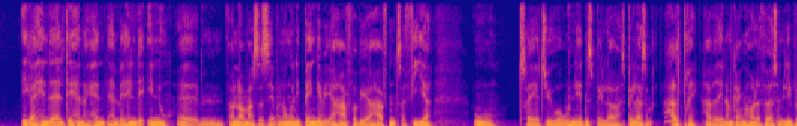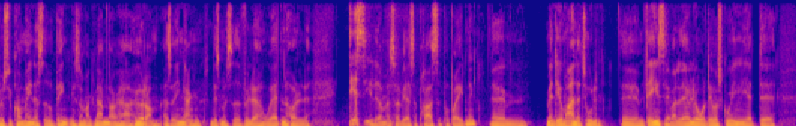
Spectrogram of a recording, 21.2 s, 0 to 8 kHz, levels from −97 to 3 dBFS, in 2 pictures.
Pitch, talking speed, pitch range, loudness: 120 Hz, 280 wpm, 115-125 Hz, -26 LUFS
